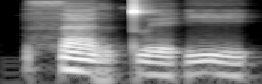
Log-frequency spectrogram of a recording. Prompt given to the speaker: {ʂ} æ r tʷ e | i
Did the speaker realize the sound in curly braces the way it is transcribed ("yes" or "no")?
no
